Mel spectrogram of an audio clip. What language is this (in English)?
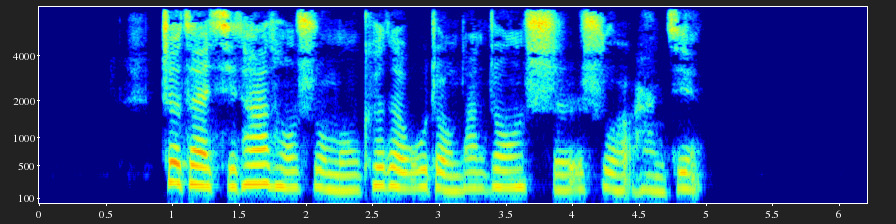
Chinese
